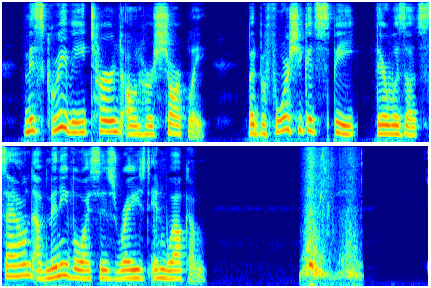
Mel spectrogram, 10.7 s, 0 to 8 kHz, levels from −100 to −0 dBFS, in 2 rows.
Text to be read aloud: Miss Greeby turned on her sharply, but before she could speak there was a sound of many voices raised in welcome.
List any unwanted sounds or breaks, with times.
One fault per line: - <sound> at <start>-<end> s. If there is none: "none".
- whoosh at 9.0-9.9 s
